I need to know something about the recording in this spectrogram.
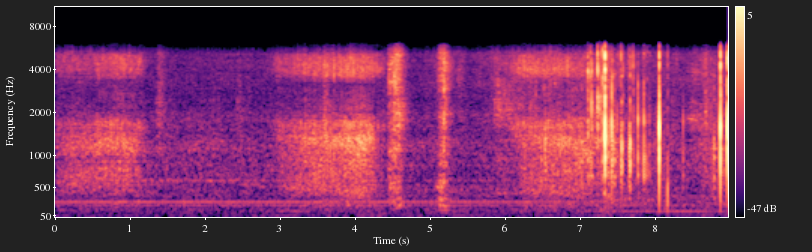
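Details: Quiet snoring from a sleeping woman: slow, soft rasping breaths with a couple of snort-like sniffs, then clicking noises.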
